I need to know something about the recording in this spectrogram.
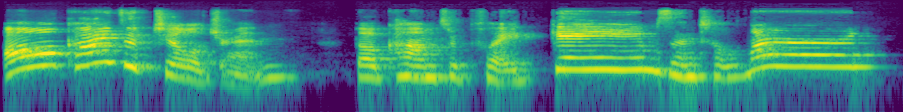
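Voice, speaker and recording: A woman's voice: very high-pitched, big pitch swings, slow pace, pushed and bright, voice pushed up, heavily acted. A woman voicing a kindly, reassuring male school janitor in a storybook, upbeat and soothing.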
